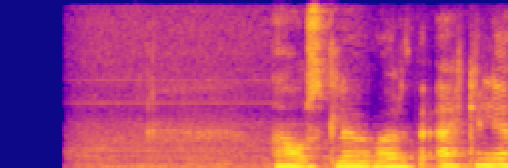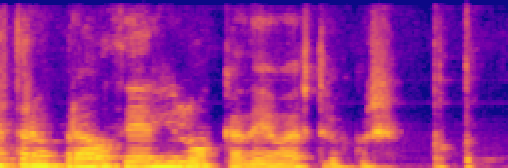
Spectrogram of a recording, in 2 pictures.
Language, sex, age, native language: Icelandic, female, 40-49, Icelandic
